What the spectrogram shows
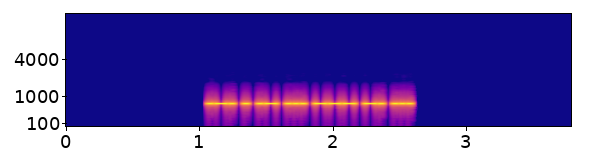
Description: Morse code, heard as a keyed tone, about 44 wpm, 700 Hz. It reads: REASONS
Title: ES:S Suffix - Top 100 Words with Base Words 45wpm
